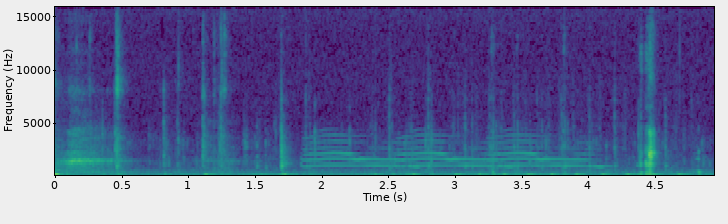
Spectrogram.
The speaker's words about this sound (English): Oh, there's a cat here, a cute little cat. Oh, there's a cat in the Christmas tree. No, Aska. Aska says, stupid critter. A cat goes, meow.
